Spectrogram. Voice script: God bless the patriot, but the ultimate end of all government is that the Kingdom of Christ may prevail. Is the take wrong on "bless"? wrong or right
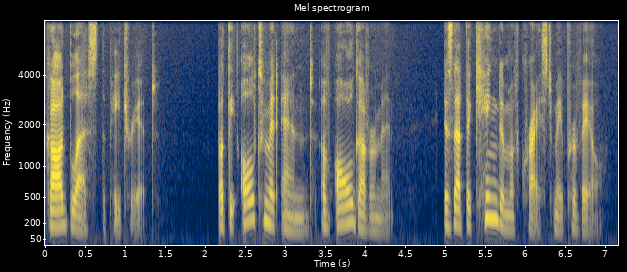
right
